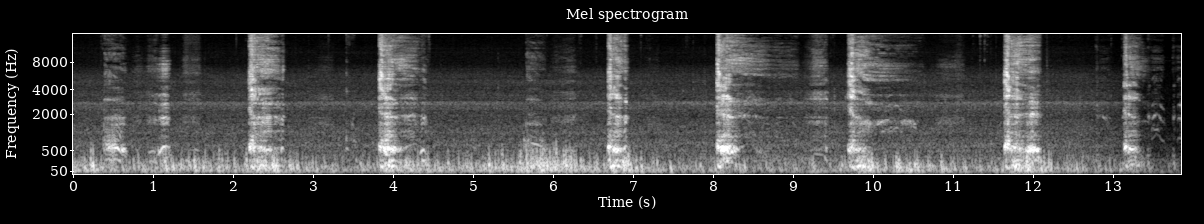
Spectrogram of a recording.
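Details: About nine harsh cough bursts with strained breaths between, over steady car noise, recorded on the way to the hospital/ER during a series of coughing attacks; coughing fits.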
